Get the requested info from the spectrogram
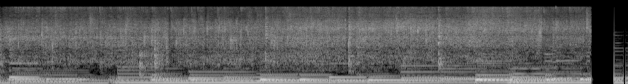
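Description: Raw chicken pieces dropped into hot oil in a wok, sizzling loudly as they start to fry. The sizzle cuts off abruptly near the end.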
